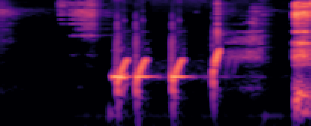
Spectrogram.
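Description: Four quick rising electronic 'bloop' tones from a calling app, heard as an outgoing call to a caller is placed and starts ringing.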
